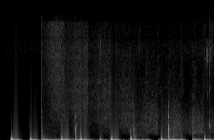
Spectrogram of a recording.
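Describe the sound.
A human heartbeat sounds alone: a steady run of low, muffled double thumps, loud and evenly paced throughout.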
